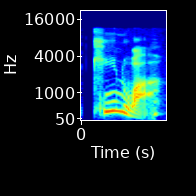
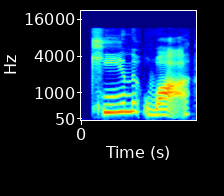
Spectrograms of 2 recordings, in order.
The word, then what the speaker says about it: quinoa: Next, quinoa. Quinoa. Perfect. It's keen wa. These pronunciation quirks are tricky, but you're doing great.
